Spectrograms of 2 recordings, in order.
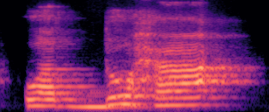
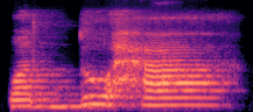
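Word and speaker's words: والضحى: baca huruf hijaiyah Makanya kalau ada orang baca begini Itu salah ki wadduha salah harusnya wadduha karena ada di situ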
